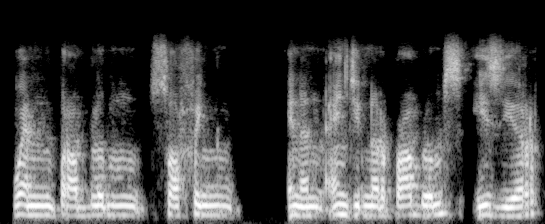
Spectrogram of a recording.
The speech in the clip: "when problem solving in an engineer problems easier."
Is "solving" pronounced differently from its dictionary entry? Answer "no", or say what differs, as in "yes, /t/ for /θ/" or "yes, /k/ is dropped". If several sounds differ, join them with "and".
yes, /f/ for /v/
